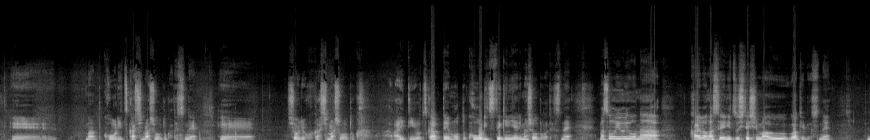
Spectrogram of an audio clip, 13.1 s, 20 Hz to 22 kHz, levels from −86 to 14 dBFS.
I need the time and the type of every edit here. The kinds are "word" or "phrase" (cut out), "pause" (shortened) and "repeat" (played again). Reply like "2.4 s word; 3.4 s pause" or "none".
none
